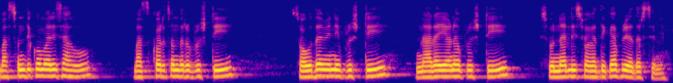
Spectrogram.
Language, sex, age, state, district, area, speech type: Odia, female, 30-45, Odisha, Nayagarh, rural, spontaneous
